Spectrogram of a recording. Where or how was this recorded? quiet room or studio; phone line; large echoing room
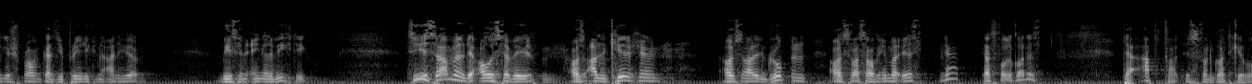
large echoing room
